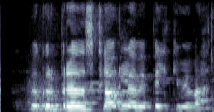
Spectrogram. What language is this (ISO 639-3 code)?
isl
